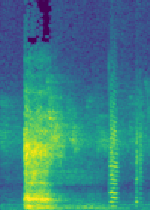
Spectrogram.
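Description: An elderly man coughs once: a sudden, loud, rough burst that fades over about half a second, followed by a couple of brief faint sounds.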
